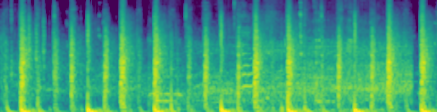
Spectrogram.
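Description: Music with a heavy, fast drum beat, about three beats a second.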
